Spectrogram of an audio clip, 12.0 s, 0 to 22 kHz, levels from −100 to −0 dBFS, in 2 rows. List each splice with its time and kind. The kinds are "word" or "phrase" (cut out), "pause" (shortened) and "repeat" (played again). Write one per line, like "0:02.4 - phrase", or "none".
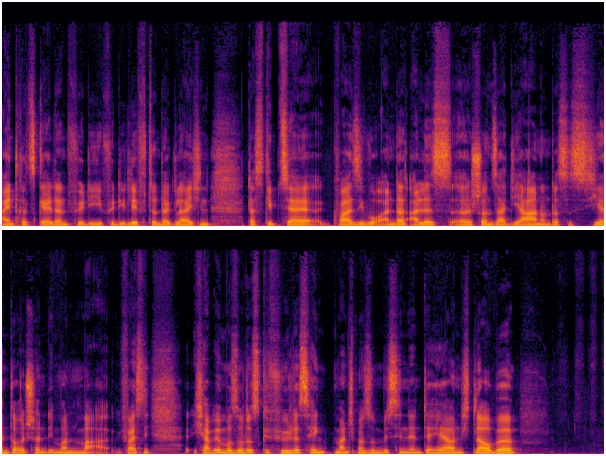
0:04.0 - word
